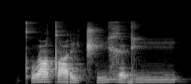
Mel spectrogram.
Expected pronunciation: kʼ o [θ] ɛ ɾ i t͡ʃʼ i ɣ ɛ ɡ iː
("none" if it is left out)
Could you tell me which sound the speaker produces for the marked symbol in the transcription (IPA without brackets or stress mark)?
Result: tˤ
